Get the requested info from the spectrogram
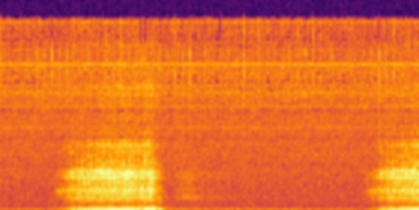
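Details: Snoring: loud, deep, rumbling snores on each breath in, about four seconds apart, with quiet breathing out between them.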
